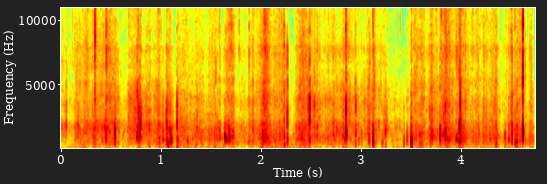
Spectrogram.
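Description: A clear plastic zip-lock bag of coarse bath salt is held up and shaken while long black nails press on the bag. The result is a steady bright crinkling and granular rattling, broken by many short, sharp crackles and clicks, with almost no low end.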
